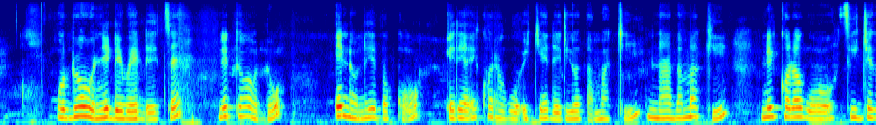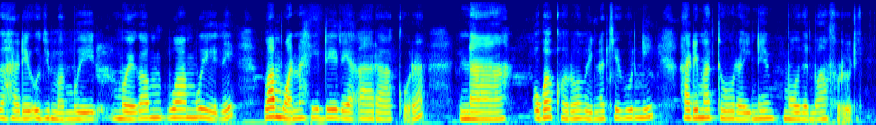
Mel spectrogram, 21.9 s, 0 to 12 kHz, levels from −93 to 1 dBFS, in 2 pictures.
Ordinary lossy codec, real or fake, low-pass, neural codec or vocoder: none; fake; 10.8 kHz; codec, 44.1 kHz, 2.6 kbps, SNAC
